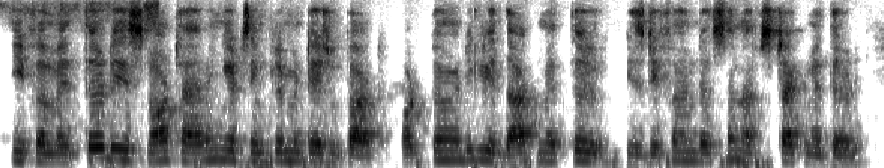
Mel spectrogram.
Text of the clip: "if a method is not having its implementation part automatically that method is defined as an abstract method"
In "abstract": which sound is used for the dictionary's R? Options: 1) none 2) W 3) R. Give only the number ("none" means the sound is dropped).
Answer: 3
